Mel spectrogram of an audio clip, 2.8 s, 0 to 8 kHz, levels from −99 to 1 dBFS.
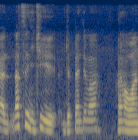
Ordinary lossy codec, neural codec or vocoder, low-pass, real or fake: none; none; 7.2 kHz; real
